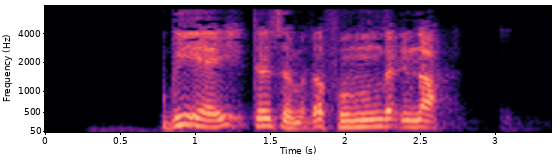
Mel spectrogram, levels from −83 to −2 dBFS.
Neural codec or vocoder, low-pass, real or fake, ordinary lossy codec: codec, 16 kHz in and 24 kHz out, 0.4 kbps, LongCat-Audio-Codec, fine tuned four codebook decoder; 7.2 kHz; fake; MP3, 32 kbps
